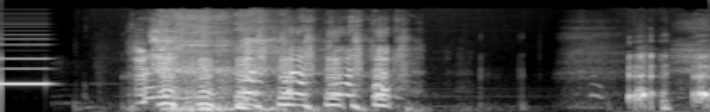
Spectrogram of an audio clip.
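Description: censorship bleep tone

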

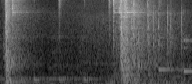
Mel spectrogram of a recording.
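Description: door opening

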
